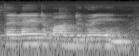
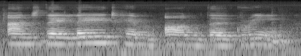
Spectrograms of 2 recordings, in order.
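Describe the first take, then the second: First: The phrase is said quickly, with words run together. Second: The phrase is said at a normal, careful pace.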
